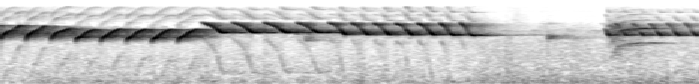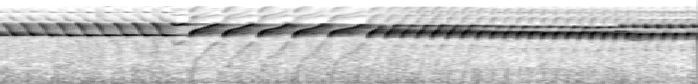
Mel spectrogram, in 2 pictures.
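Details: Canary singing strongly and at length to attract females for mating and breeding; loud continuous high trills and rapid repeated notes in shifting tours, a brief pause near the middle, then fast rolling trills resume.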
